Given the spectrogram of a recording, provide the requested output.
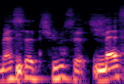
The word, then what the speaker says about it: Massachusetts: Meine Familie, also die erste Familie, war in Newton, Massachusetts. Das ist in der Nähe von Boston. – Kannst du den Staat nochmal sagen? Ich kann den natürlich nicht aussprechen. Massachusetts.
